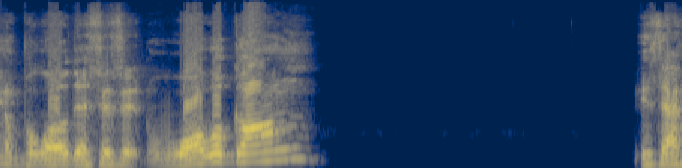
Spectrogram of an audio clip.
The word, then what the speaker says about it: Wollongong: Is it Wollongong? Is that how you say it? Wollongong.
